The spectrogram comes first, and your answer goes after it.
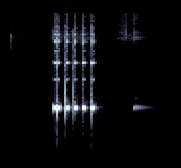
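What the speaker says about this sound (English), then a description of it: "I had a phone call come in" A phone ringtone from an incoming call sounds as five quick, evenly spaced electronic tones in a rapid burst, followed by one softer, fading tone, loud and clear against silence.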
